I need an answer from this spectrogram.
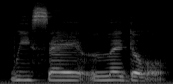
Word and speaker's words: little: In American English, we pronounce them as a D. It's called a flap T. So instead, we say little. Little little.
